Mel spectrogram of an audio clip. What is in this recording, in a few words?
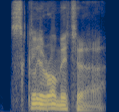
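"sclerometer", British English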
